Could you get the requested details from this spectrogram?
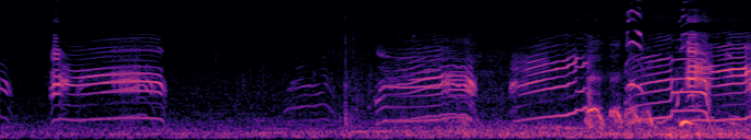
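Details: Complaining calls from great black-backed gulls: a long, drawn, harmonic wail, then a quiet pause, then several overlapping mewing wails that rise toward a louder close.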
